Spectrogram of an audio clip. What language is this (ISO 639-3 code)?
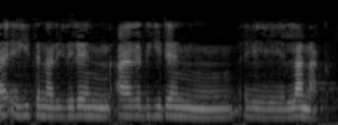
eus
